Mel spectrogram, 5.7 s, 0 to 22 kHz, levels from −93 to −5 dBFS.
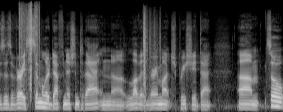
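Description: Cable scratch noise appears from 0.38 to 0.80 s and again from 2.85 to 3.23 s: dense, uneven rustling bursts laid over the speech, only a few decibels quieter than it. The likely cause is a worn cable or connector being moved, its contact resistance fluctuating rapidly.

Damaged data in a compressed stream shows up from 1.65 to 1.71 s as a short glitch. Corrupted bytes there make the decoder misread frames and lose sync until it finds the next valid frame header.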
